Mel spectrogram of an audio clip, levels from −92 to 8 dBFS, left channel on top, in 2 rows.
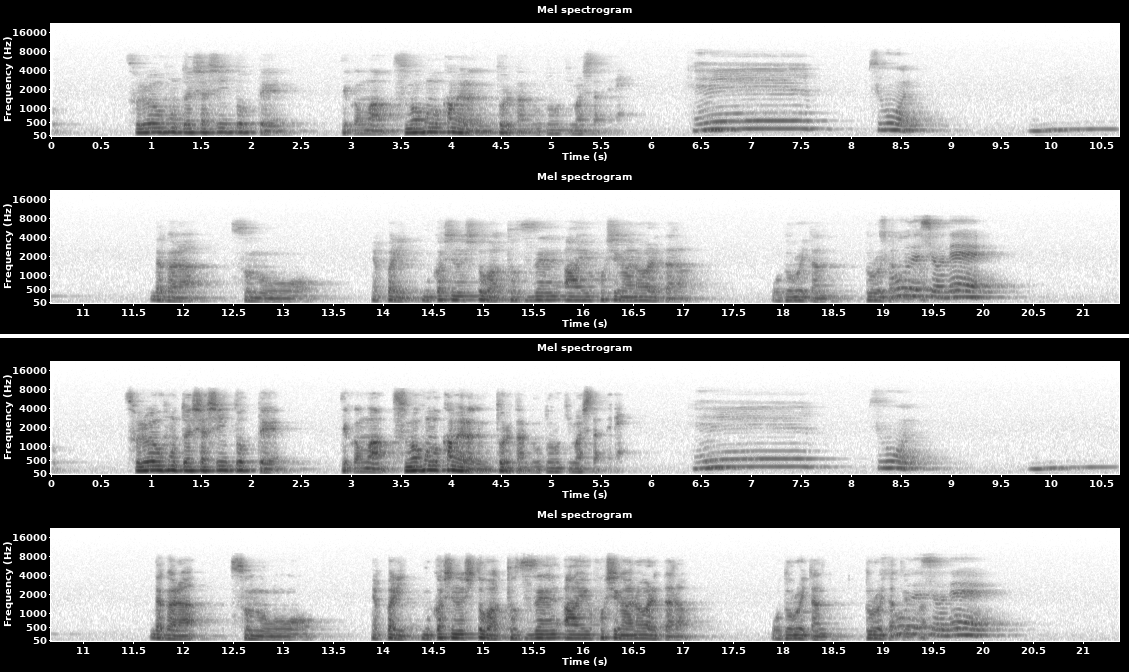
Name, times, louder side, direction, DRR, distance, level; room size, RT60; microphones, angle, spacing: voice 1, 0.8-2.3 2.9-5.7 11.7-12.1 12.5-13.3 13.9-17.1 17.9-18.4 18.8-19.3, right 5 dB, 70° right, 15 dB, 0.4 m, -24 dB
voice 2, 6.4-7.6 8.2-8.6 9.8-10.6 19.0-19.9, left 1 dB, 45° left, 3 dB, 1.1 m, -32 dB
11.5 x 5.0 x 3.2 m, 0.81 s
head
